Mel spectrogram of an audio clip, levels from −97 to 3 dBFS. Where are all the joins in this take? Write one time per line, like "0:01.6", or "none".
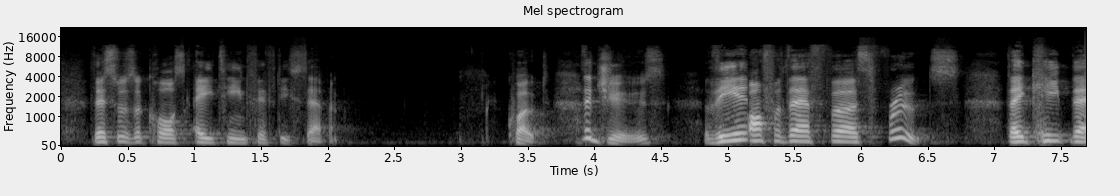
0:03.9
0:05.1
